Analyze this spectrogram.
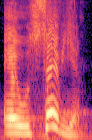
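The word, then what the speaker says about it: εὐσέβεια: La palabra piedad viene de una raíz griega que se llama o se pronuncia como eusebia.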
